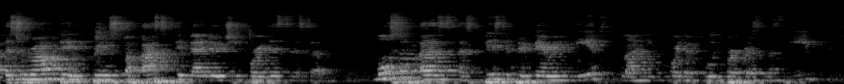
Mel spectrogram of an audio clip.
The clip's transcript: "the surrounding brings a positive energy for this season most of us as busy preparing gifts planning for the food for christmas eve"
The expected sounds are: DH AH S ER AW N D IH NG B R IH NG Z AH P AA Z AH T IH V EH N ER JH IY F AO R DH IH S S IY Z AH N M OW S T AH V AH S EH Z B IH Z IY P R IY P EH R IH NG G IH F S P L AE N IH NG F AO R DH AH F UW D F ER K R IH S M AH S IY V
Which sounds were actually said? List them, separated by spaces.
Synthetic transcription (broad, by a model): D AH S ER AW N D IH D B R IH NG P AH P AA S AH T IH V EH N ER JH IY F AO R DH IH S S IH S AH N M OW S T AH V AH S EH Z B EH S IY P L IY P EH R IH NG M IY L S P L AE N IH NG F AO R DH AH F UW D P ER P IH S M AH S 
